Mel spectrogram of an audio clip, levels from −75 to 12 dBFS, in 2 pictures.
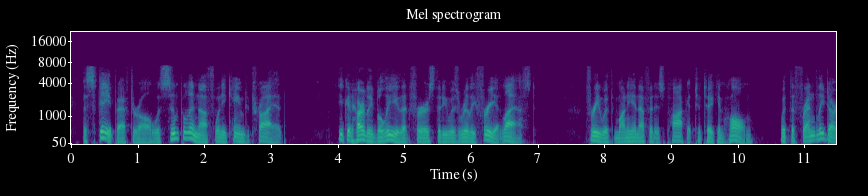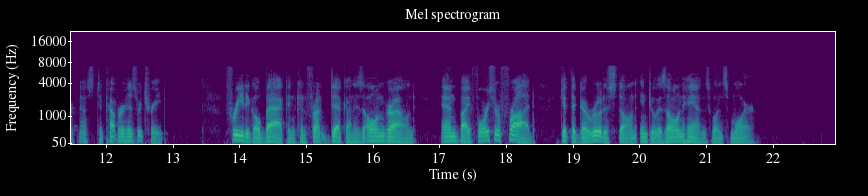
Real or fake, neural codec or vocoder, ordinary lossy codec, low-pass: fake; codec, 16 kHz, 1.1 kbps, Voila-Tokenizer; AAC, 48 kbps; 7.2 kHz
